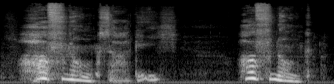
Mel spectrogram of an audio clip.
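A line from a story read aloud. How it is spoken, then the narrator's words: Whisper in ear. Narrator (German): flüsterte Roxane Anton ins Ohr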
